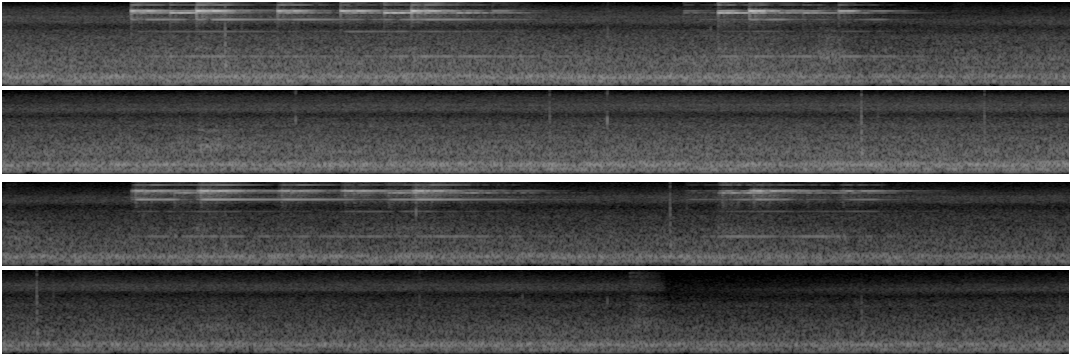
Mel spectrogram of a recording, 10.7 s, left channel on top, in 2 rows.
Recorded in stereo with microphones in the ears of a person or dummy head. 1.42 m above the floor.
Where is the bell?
85° left, 3.5 m.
